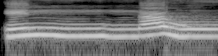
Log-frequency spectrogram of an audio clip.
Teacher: Mesti bunyi sengau dua kiraan dia. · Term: Wajib dengung dua harakat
